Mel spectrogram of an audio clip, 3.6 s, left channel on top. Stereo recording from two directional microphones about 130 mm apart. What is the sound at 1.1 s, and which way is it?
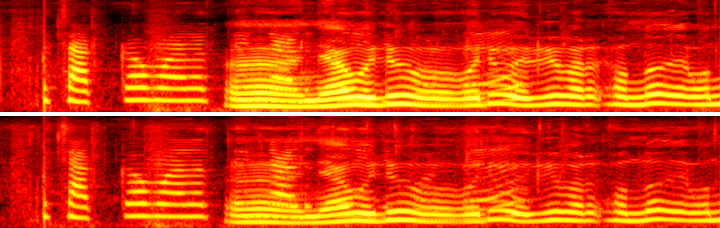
Speech, 10° left (ahead or behind).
